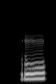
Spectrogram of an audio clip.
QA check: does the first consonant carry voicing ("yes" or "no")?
yes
